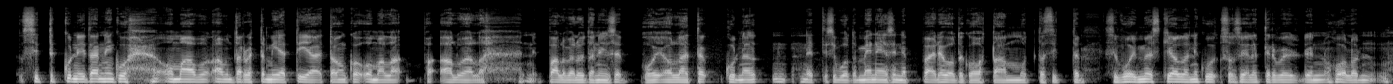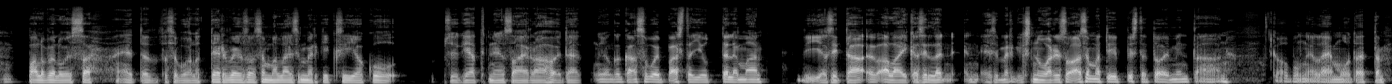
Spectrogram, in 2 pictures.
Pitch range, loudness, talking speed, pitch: 100-115 Hz, -18 LUFS, 125 wpm, 105 Hz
